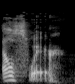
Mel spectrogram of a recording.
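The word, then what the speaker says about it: Elsweyr: But it's just pronounced Elsewhere.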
